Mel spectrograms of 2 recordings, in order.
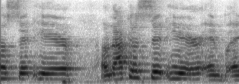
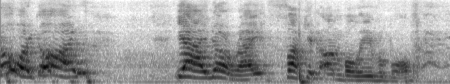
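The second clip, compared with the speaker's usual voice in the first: sarcastic, mock dismay and despair; 2 semitones higher than usual. Reacting to being blocked online: sarcastic mock dismay. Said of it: "My sarcasm".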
